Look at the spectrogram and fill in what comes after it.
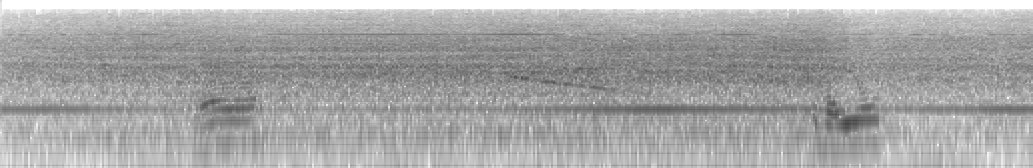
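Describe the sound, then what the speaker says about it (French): A Bissell mattress shampoo cleaning machine runs as a steady electric motor whine throughout, loud and close, while a voice speaks briefly over it twice. "C'est un appareil qui permet de shampouiner et nettoyer les matelas et tout ça."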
